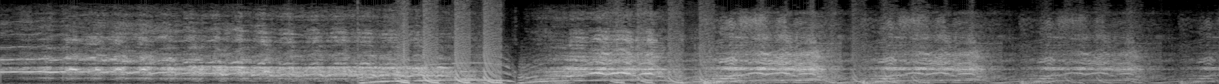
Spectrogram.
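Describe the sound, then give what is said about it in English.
A horse neighing sound effect: a loud whinny with repeated rising-and-falling pitch arcs, together with clip-clopping hooves. “That's my sound horse, you know. That's how warped my mind is, you know. Sound horse, you know.”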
